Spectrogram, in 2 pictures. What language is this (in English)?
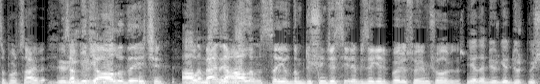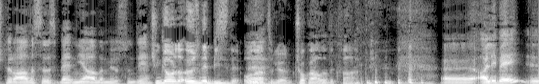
Turkish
